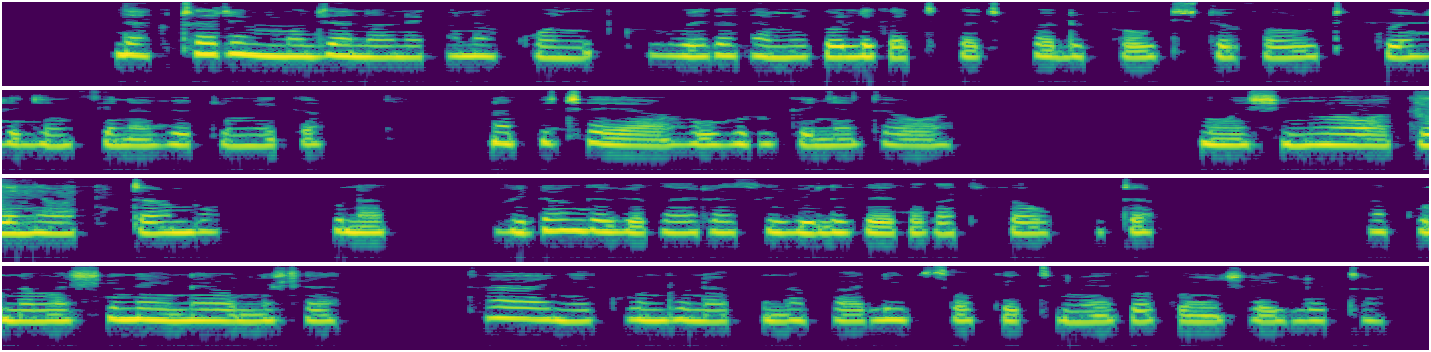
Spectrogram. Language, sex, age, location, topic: Swahili, female, 18-24, Wajir, agriculture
